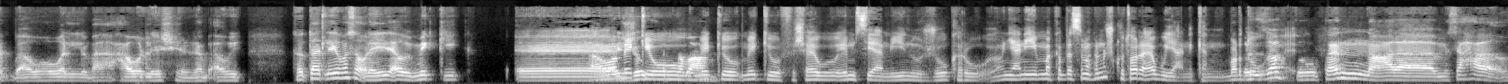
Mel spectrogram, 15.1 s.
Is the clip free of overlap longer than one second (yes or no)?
no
